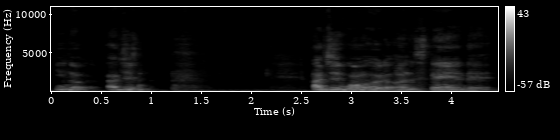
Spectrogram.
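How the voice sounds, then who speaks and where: A man's voice: fairly low pitch, measured pace, a little mellow. A middle-aged man, telling stories casually in rambling, repetitive, slangy talk. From Mississippi, United States. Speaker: vlog host and storyteller. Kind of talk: casual storytelling chat.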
